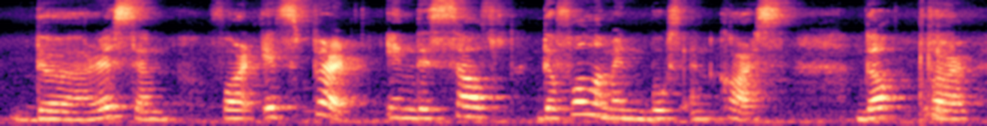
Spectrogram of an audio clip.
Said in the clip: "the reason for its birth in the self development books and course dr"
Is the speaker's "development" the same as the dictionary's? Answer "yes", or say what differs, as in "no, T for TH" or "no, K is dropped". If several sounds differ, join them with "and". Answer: no, F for V and P is dropped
